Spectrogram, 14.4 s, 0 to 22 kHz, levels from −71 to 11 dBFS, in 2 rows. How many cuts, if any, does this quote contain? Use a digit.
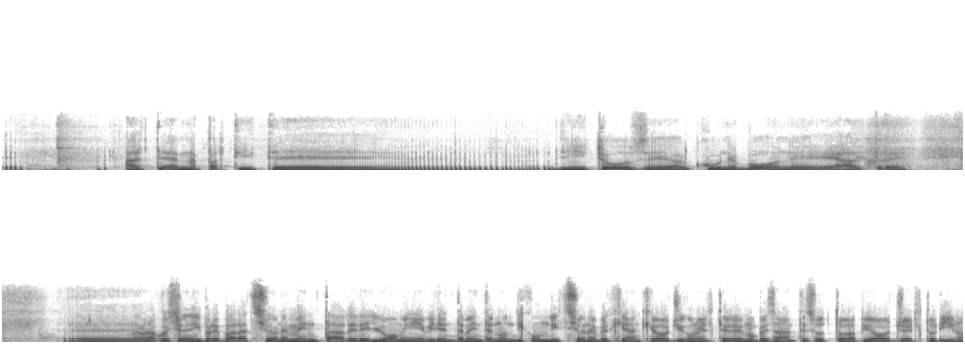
0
